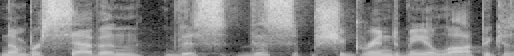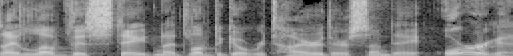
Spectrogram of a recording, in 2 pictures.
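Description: This man has an unremarkable speaking voice, fairly high in pitch, with lively intonation, a moderate pace and very even loudness. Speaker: podcast host. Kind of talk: casual chat.

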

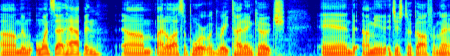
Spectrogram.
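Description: Speaking in a plain, everyday voice, a man with a fairly low pitch keeps a moderate pace and fairly even intonation in a dry, close sound with no echo. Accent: American. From Pittsburgh area, Pennsylvania. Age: 20s. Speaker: professional football player. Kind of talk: interview.

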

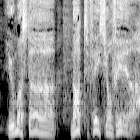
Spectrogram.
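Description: A raspy, put-on character voice. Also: man, high pitch for a man. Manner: wise, sage-like.

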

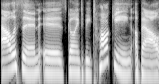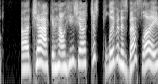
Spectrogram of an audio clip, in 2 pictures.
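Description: Fairly high in pitch, a woman's voice swings very widely as she talks at a fairly slow pace. The sound is dry and close with no echo, over a quiet background. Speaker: podcast moderator. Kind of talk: casual chat.

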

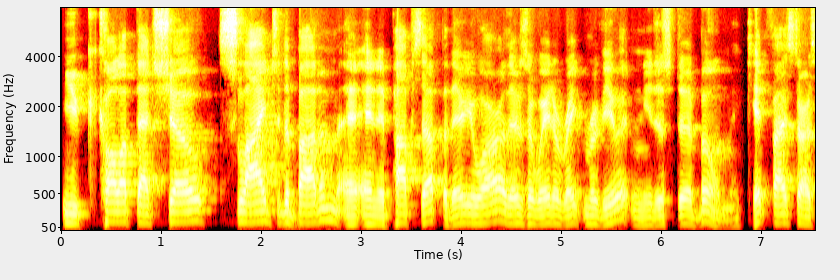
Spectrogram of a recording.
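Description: Here a man has an unremarkable speaking voice at a medium pitch, with ordinary pitch variation. He keeps a fairly quick pace. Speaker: entertainment journalist, podcast co-host. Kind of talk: casual banter, entertainment news podcast.

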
